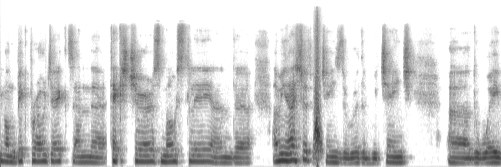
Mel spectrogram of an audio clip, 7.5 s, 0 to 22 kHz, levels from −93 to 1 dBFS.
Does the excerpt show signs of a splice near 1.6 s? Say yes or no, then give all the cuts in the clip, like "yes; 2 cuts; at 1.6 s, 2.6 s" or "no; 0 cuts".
yes; 2 cuts; at 1.6 s, 4.8 s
